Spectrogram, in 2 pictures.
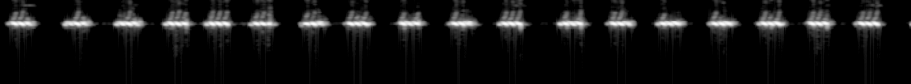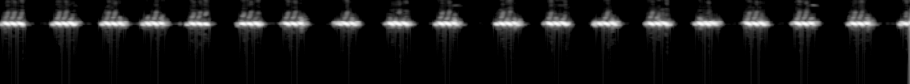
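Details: Chirping cricket intended to scare off rats, giving rapid, ringing, high-pitched pulses about four each second in a steady, loud sequence, with no other animals or noise.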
